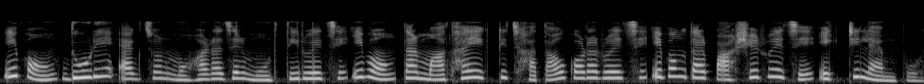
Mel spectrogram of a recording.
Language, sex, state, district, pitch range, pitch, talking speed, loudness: Bengali, female, West Bengal, Jalpaiguri, 230-315 Hz, 275 Hz, 125 wpm, -22 LUFS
